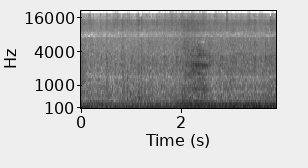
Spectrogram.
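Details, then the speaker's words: Rebuilt 1953 Chevy 3800 truck after new coil, points and cleaned plugs: low rumble with irregular lumpy beat and slight surging; too much choke, owner suspects timing off and plans to adjust it. "okay take some of the joke off i think my timing might be off"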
